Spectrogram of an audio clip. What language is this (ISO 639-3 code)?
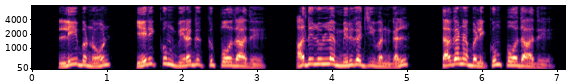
tam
